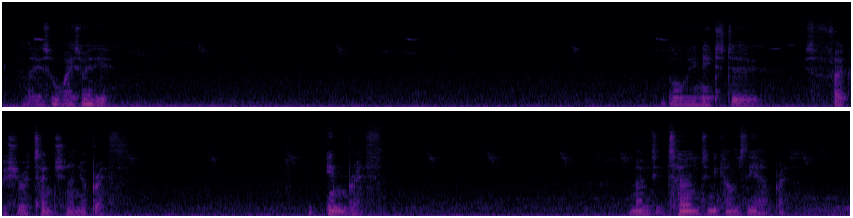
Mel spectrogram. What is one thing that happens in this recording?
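A man speaks calmly and slowly, close by, with long pauses.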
